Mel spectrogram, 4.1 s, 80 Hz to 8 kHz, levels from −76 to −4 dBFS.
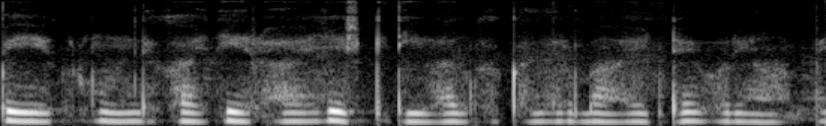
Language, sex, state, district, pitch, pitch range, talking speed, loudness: Hindi, female, Bihar, Jamui, 195 Hz, 190-205 Hz, 245 wpm, -22 LUFS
